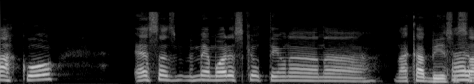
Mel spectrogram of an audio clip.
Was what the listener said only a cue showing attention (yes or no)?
no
